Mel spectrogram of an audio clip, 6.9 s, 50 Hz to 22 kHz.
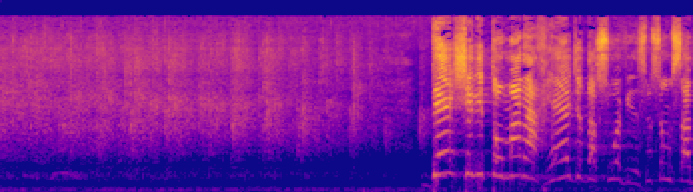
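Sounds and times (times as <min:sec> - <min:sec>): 
audience at a church service applauding: 0:00.0 - 0:04.5
speech: 0:04.3 - 0:06.9.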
